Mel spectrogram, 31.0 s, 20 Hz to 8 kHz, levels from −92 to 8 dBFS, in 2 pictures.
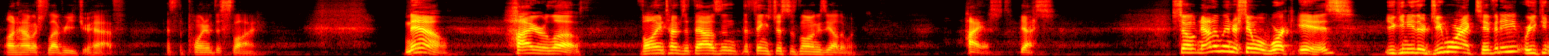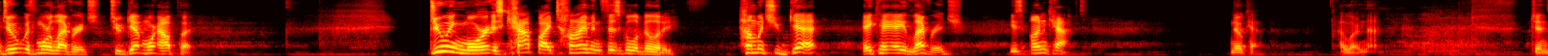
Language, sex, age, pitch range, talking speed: English, male, 30-49, 125-190 Hz, 155 wpm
